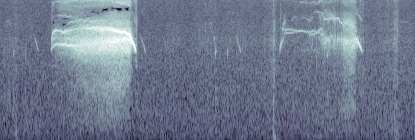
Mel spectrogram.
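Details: At a snowy owl nest where the female feeds offspring with prey brought by the male: two high, hissing screeches, the first loud and lasting about a second, the second softer after a pause.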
